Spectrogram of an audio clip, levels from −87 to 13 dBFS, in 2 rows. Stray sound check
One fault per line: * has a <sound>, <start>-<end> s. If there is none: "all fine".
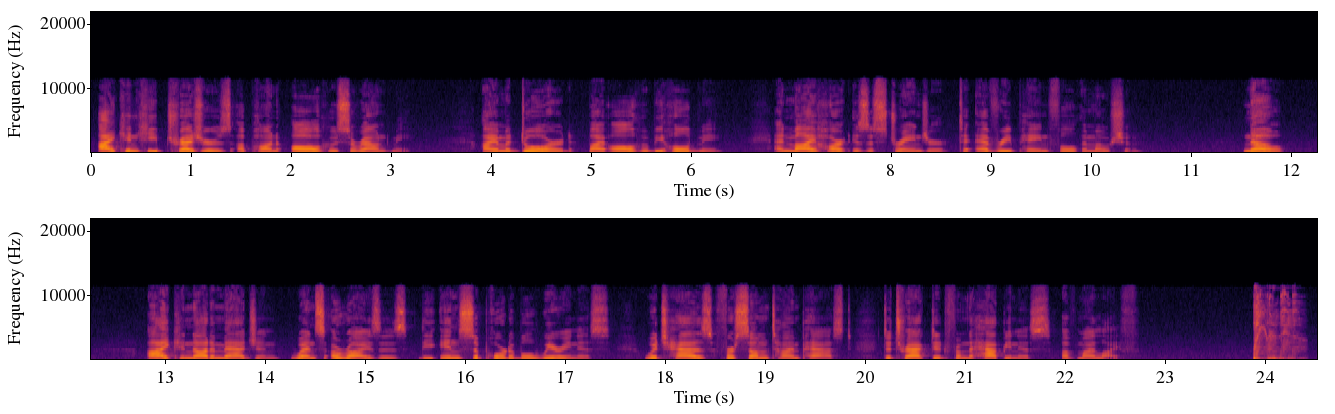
* has a thud, 23.9-24.4 s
